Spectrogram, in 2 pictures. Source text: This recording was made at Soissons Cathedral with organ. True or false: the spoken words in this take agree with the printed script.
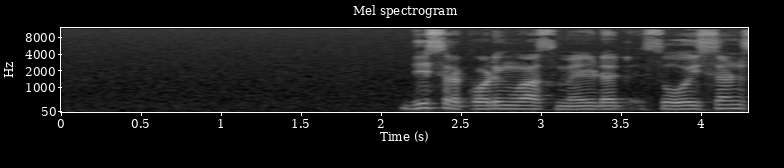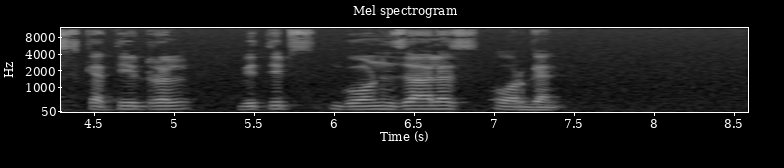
false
